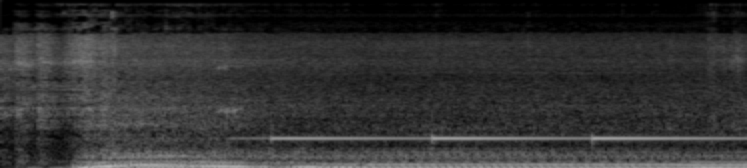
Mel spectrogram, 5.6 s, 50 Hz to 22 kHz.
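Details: 2010-2014 fifth-generation Chevrolet Camaro after fixing the cylinder 2 misfire (P0302/P0202) with new spark plug and injector line: starter catches, then a steady, even low idle with no stumble; runs clean, no codes.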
